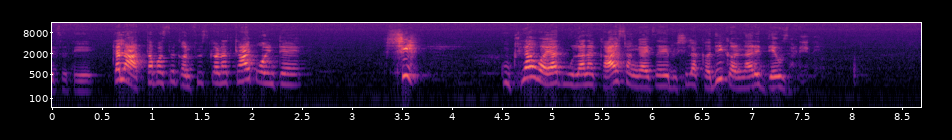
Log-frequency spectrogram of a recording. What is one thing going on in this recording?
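A middle-aged woman speaks urgently, close by.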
